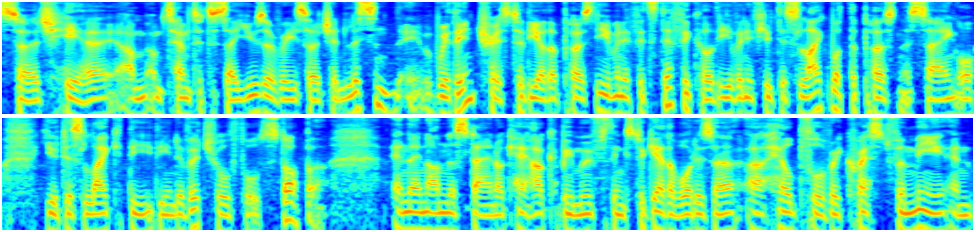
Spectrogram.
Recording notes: Whilst at the Leading the Product Conference in Stockholm recently, I caught up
